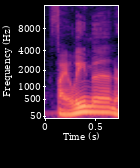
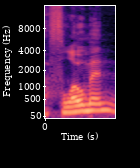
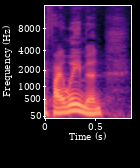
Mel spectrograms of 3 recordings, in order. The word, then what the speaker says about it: Philemon: But what's great about this little book is that if you were to ask like three different people how you pronounce it, I think you'd get five different answers. It's like Philemon, or maybe Philemon, or maybe Philemon, or I heard someone say Flowman this last week. I mean, there's all kinds of ways, I guess you could say it. We're going to say Philemon.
